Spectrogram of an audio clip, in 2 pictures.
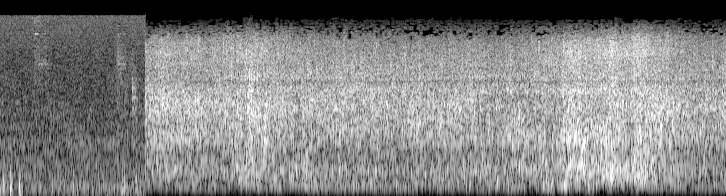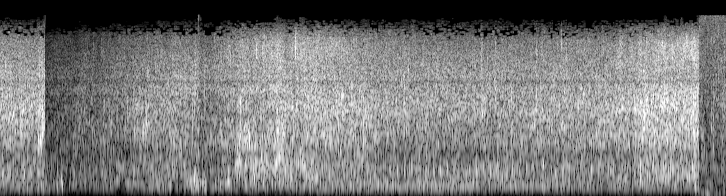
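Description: Steady rushing noise of wind and river water, with a faint low hum underneath. It cuts in about a second and a half in, after a brief low rumble with knocks, and drops out briefly near the middle.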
